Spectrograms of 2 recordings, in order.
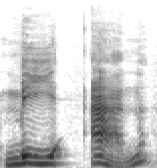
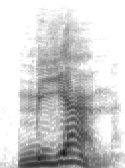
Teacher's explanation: followed by an we don't have a pause between the two instead of saying me an we use a y to get between them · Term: intrusive vowel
